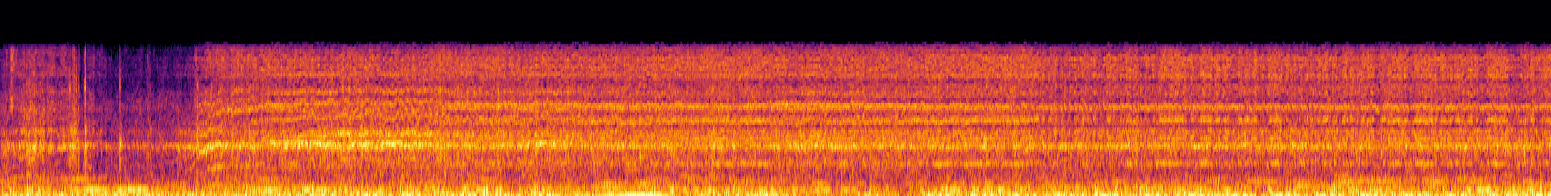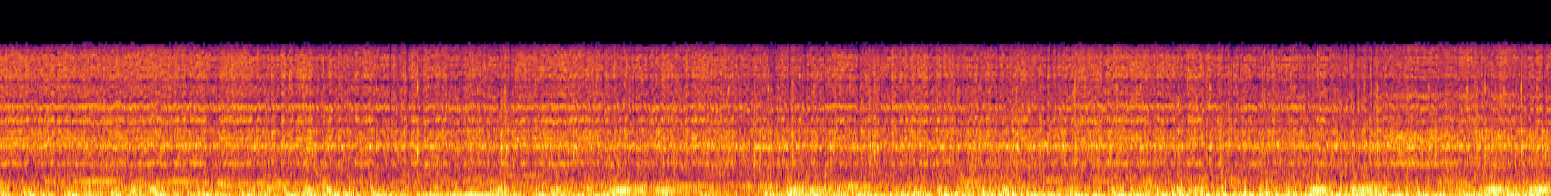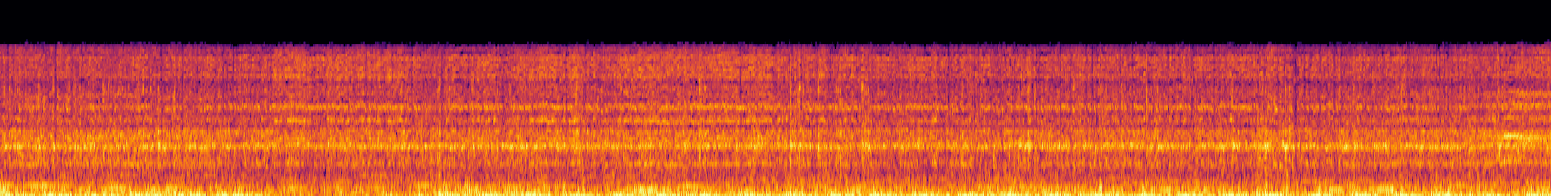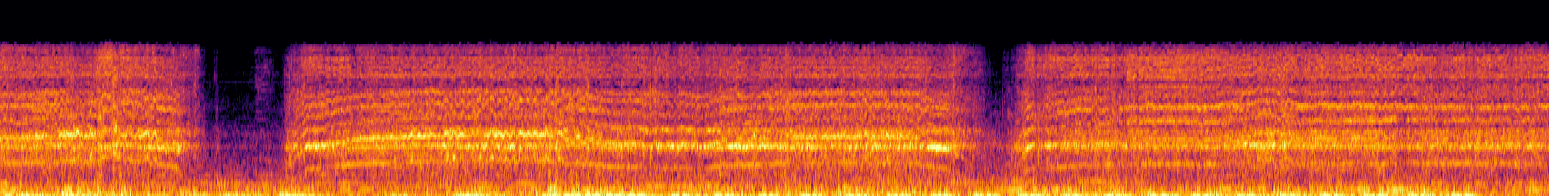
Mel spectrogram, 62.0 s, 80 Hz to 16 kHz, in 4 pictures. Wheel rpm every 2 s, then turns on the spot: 60, 130, 160, 160, 160, 160, 160, 160, 160, 160, 160, 160, 160, 160, 160, 160, 160, 160, 160, 160, 160, 160, 160, 160, 70, 150, 150, 150, 90, 160, 160.
none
